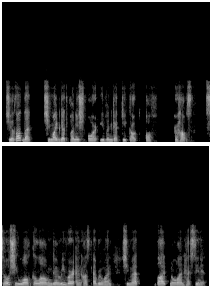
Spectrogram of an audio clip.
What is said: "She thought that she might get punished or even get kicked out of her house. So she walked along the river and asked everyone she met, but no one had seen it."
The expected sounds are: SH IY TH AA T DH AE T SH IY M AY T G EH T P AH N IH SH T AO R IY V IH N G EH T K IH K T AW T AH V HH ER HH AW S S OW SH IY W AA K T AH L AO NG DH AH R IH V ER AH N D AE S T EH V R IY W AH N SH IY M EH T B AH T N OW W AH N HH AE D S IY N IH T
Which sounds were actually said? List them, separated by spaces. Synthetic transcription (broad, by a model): SH IY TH AA T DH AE T SH IY M AY T G EH T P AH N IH SH T AO R IY V IH N G EH T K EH K AW T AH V HH ER HH AW S S OW SH IY W AA K T AH L AO NG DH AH R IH V ER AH N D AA S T EH V R IY W AH N SH IY M EH T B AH T N OW W AH N HH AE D S IY N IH T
